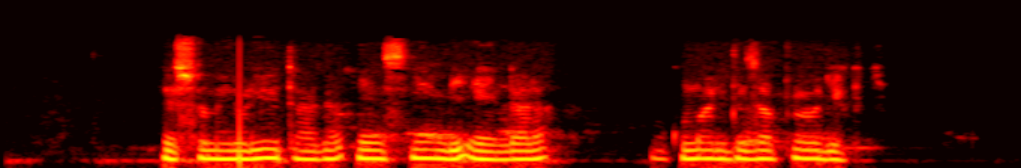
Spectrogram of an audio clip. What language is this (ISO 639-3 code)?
lug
